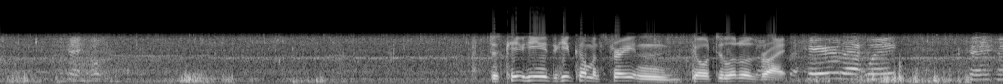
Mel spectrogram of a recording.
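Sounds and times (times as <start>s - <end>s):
engine running at low revs: 0.0s - 7.0s.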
